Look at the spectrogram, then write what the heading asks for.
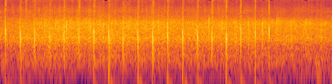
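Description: A church audience at a Presbyterian Sunday service applauding to welcome a guest preacher: dense, steady clapping from many hands with sharp individual claps standing out, sustained at an even level throughout.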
